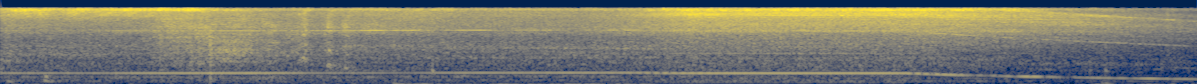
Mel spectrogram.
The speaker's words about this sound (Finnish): No niin, nyt meni imuri välillä pois päältä.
